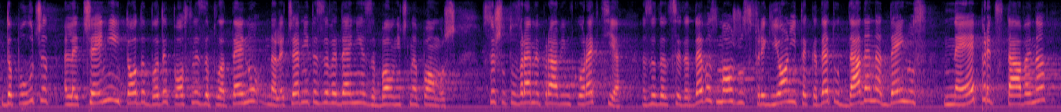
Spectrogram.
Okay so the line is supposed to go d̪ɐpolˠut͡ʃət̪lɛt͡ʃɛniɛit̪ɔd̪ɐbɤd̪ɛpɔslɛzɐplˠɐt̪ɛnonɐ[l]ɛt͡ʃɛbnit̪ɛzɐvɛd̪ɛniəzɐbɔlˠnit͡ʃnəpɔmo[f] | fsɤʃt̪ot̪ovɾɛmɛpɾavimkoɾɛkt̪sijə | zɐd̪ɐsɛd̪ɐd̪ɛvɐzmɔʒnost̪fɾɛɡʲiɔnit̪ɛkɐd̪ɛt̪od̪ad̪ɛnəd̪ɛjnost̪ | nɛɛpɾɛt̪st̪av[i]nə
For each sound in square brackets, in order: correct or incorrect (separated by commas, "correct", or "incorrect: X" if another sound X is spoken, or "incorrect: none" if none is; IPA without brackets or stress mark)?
correct, incorrect: ʃ, incorrect: ɛ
